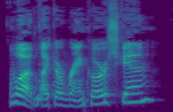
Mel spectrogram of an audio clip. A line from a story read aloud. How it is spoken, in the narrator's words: the Narshadan laughed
